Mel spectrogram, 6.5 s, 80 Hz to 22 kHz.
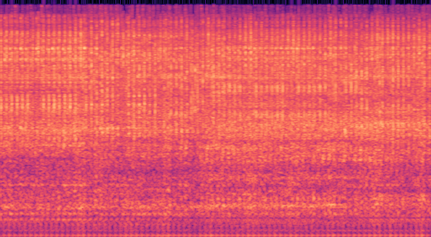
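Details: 2013 Royal Enfield Classic 500 single-cylinder, first start after an engine rebuild, screwdriver used as stethoscope: decompressor noise gone, but a fast, uneven oscillating metallic rattle rides over the steady idle; source unknown.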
